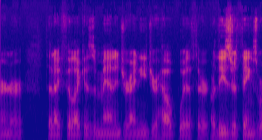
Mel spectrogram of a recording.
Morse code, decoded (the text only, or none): none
